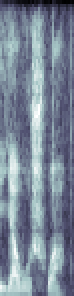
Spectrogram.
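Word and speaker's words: יההוֹשֻׁע: Voilà, c'est Yahushua.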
